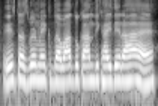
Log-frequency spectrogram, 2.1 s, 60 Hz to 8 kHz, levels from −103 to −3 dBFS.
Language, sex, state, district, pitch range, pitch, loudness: Hindi, male, Jharkhand, Garhwa, 185-200 Hz, 195 Hz, -10 LUFS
